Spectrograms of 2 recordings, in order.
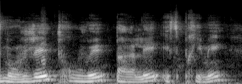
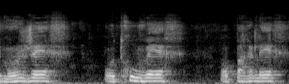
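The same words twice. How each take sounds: First: "manger, trouver, parler, exprimer" each ending in a clean "ay"; silent final R. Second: "manger, trouver, parler" ending in an audible French R; wrongly sounded R. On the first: Teacher giving students the correct verbs, "manger, trouver, parler, exprimer" with silent R. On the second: Teacher warning students what not to say, final R sounded in "manger, trouver, parler". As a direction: mistakenly close each of "manger, trouver, parler" on "-air". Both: Shown as a demonstration. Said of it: "La R no se pronuncia al final".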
